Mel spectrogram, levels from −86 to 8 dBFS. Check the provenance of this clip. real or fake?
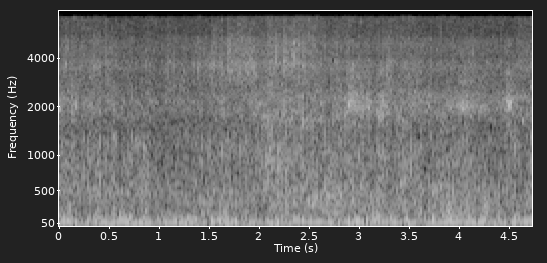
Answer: fake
